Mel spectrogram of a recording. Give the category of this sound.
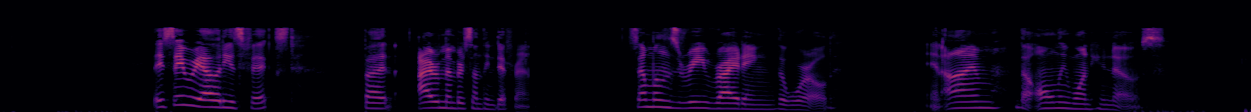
Speech > Solo speech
